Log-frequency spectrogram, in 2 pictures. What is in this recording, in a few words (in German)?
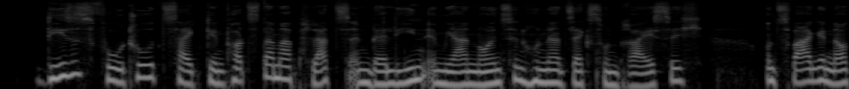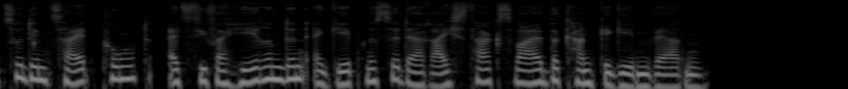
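Kommentar, Sprecher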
